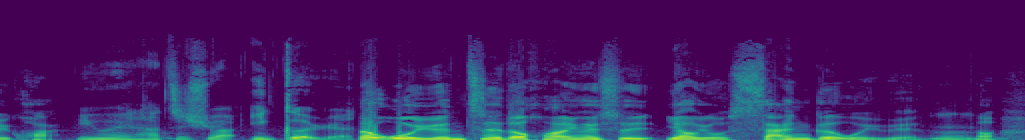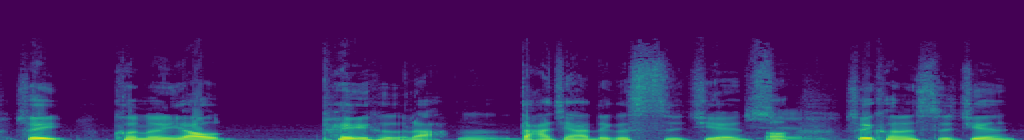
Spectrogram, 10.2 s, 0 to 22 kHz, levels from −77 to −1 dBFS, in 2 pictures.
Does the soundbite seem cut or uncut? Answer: cut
